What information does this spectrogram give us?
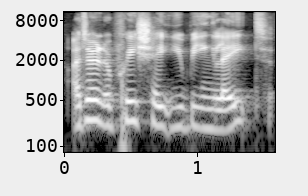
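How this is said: The voice is firm and strong.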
